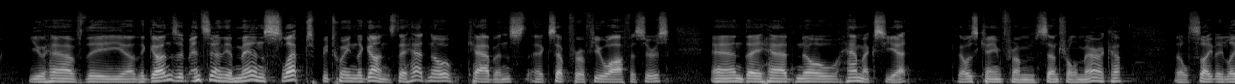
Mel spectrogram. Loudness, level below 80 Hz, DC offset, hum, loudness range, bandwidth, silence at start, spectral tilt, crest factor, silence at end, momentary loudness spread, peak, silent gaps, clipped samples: -28 LUFS; -58 dBFS; under 0.1%; none; 3 LU; over 20 kHz; 0.3 s; -5 dB/octave; 18 dB; 0 s; 7 LU; -10 dBFS; none; under 0.1%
